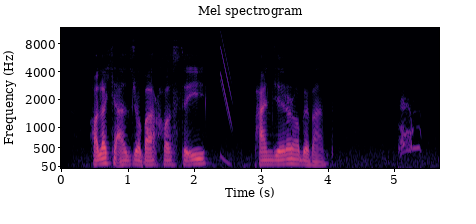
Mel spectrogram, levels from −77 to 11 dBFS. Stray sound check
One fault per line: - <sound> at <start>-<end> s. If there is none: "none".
- chirp at 2.4-2.6 s
- bark at 5.1-5.4 s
